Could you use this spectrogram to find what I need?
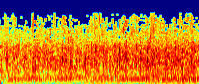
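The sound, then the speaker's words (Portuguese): An audience applauds Jesus at a service celebrating Christ's resurrection, dense overlapping claps forming a continuous, even wash of sound at moderate loudness for the full two seconds, with no voices standing out. “Eu queria que você aplaudisse Jesus.”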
